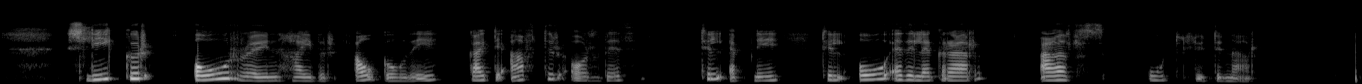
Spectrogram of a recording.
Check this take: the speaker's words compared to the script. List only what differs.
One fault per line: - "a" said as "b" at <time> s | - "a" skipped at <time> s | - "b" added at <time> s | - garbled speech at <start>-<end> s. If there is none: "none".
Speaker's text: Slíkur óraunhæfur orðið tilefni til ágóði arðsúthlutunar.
- "ágóði gæti aftur" added at 3.6 s
- "ágóði" said as "óeðlilegrar" at 8.7 s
